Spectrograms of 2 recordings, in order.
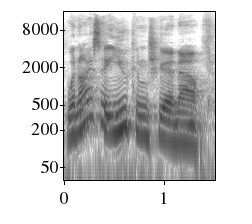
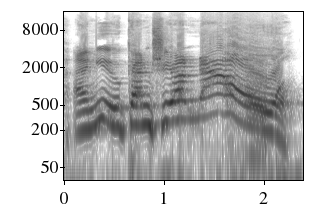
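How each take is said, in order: First: Said in the usual way. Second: Host rousing the crowd, slow and broad; slow, rousing invitation to cheer; big cue to cheer. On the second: Shown as a demonstration. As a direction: draw out the cheer cue slowly. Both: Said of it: "Let's try this again".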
